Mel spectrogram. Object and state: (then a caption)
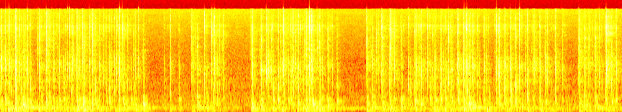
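Plastic mechanical keyboard. Both hands type fast with their fingertips on a full-size white and grey mechanical keyboard with plastic keycaps. The result is a dense, continuous stream of short, dry key clacks with a deep thocky body, thinning into brief quieter lulls around the three- and five-second marks before the rapid typing picks back up.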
